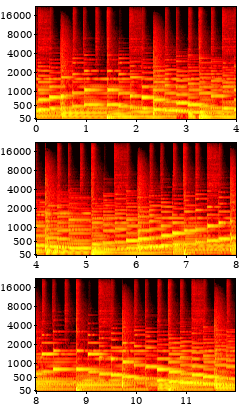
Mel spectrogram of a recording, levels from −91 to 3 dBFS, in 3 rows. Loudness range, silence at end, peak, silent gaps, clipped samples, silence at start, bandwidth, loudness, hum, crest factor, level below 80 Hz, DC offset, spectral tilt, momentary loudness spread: 1 LU; 0 s; -6 dBFS; none; under 0.1%; 0 s; over 20 kHz; -22 LUFS; none; 16 dB; -34 dBFS; under 0.1%; -6.5 dB/octave; 3 LU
